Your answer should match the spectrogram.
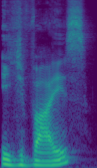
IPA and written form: ɪʝˈvaɪ̯s (ich weiß)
